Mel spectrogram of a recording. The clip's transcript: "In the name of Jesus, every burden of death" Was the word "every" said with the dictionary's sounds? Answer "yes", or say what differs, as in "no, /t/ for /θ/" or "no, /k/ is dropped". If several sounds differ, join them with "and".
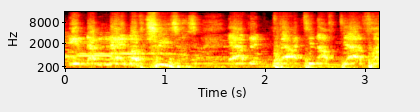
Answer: yes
